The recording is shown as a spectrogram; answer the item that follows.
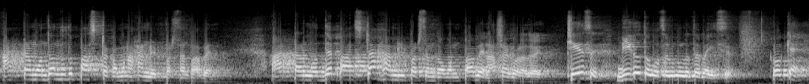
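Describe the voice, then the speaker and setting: A high-pitched man tutors students for their exams. He repeats himself often and breaks words into slow syllables, and the recording carries a noticeable room echo. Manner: repetitive, checks in with "thik ache?"; spells words out slowly syllable by syllable. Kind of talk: exam-prep lesson. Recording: echoey room.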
